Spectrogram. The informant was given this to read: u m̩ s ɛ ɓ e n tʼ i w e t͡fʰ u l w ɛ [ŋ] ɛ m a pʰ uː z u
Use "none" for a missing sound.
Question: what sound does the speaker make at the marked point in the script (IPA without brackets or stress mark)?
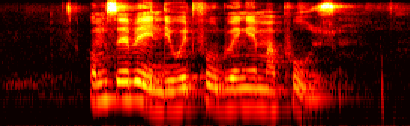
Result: ŋ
